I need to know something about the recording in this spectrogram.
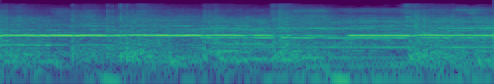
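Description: Temple-procession music: a high, long-held wind melody over low, irregular drum-like thumps.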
